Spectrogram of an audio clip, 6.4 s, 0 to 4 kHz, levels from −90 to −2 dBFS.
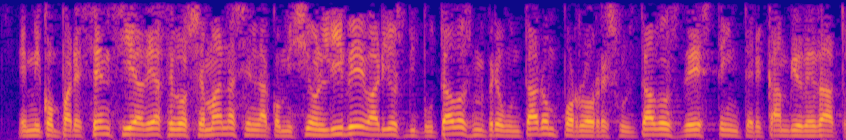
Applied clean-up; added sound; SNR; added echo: none; none; none; none.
